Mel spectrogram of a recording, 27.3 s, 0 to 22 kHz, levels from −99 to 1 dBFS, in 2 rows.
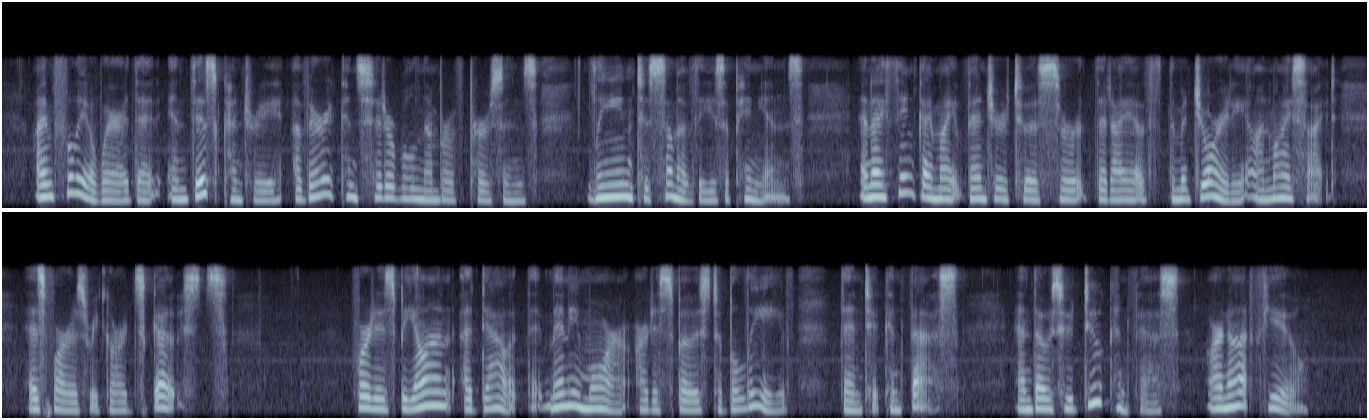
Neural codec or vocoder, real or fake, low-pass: none; real; 7.2 kHz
